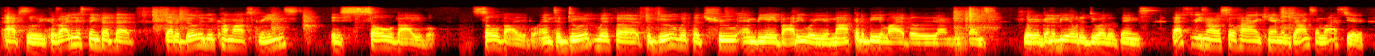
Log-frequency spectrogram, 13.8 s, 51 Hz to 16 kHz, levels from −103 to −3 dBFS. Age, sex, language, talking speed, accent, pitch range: 20-39, male, English, 280 wpm, American, 100-120 Hz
